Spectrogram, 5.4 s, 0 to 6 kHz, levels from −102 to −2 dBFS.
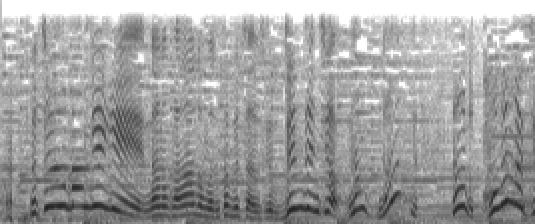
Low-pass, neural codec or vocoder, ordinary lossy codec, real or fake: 5.4 kHz; none; none; real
